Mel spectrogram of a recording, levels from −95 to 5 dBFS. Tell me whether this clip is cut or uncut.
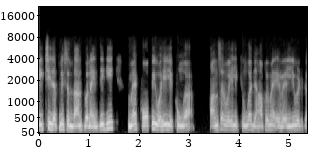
uncut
